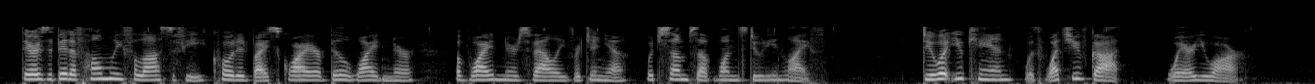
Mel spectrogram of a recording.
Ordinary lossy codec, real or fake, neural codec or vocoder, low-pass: MP3, 24 kbps; real; none; 7.2 kHz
